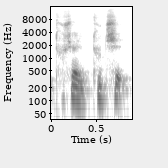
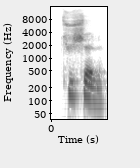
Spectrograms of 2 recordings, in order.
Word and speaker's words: Tuchel: Enfin, je dis Touchel, Tom prononce Tuchel, l'entraîneur.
